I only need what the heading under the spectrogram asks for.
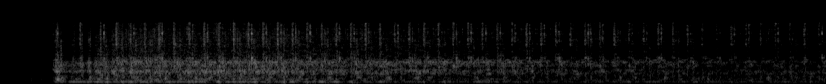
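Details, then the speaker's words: Late-1980s–1990s Pfaff Creative 1471 sewing machine after repair, stitching with quick even ticking about three and a half stitches per second over a soft motor hum, no clatter or binding; normal running. "s one a go and i won't turn on any music we'll just listen to this model 1471 run it's running so beautifully"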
